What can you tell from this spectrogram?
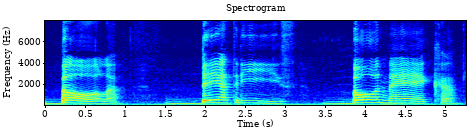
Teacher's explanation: Que ele tem que ser acompanhado pelo som da voz, não apenas o ventinho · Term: letra b, som da letra B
